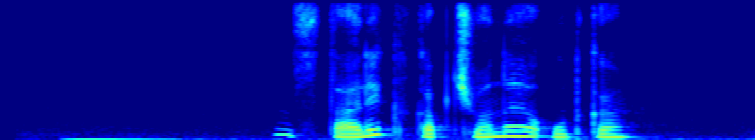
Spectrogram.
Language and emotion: Russian, positive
